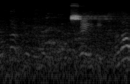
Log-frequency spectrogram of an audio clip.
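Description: A large crowd murmurs in a stadium outdoors.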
